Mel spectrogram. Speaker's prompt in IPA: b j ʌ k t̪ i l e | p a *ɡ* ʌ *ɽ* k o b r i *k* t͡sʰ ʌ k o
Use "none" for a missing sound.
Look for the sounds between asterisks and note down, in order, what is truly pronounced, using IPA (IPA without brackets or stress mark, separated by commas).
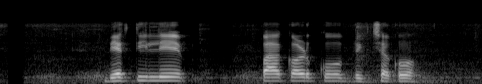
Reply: k, ɽ, k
